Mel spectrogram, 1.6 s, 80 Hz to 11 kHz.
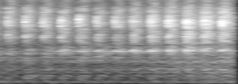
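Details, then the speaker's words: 2020 Ford F53 motorhome chassis, 7.3 L V8 gasoline, code P0301 cylinder 1 misfire, began knocking while driving. Listening at cylinder 1 at idle: sharp, even ticking at about eight per second over a quiet idle, pointing to a faulty valve on cylinder one. "Yo lo escucho este es el cilindro número 1. Como por aquí está el ruido, podemos decir, ¿verdad?"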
